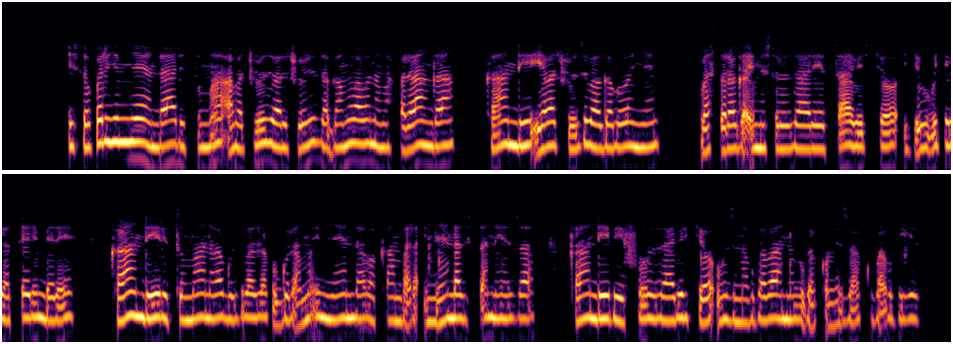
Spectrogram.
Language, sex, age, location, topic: Kinyarwanda, female, 18-24, Musanze, finance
